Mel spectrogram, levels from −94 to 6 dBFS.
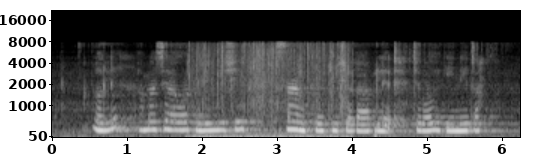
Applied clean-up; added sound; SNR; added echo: none; Fire; 10 dB; reverberation time 1.0 s.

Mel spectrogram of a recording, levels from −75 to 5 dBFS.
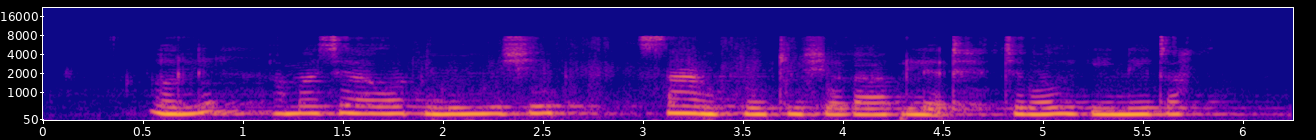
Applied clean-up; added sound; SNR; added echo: neural separator model SepFormer DNS4.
